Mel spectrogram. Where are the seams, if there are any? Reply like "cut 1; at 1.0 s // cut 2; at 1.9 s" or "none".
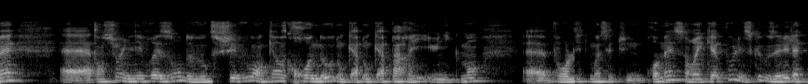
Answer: cut 1; at 2.1 s // cut 2; at 2.8 s // cut 3; at 3.6 s // cut 4; at 5.7 s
